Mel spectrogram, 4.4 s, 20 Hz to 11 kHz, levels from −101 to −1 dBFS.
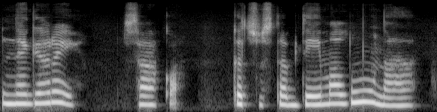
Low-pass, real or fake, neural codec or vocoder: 9.9 kHz; fake; codec, 44.1 kHz, 7.8 kbps, DAC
